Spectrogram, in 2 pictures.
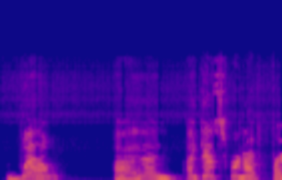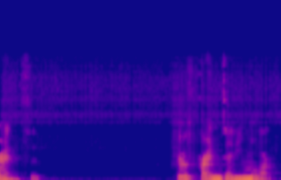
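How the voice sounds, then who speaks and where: Guy doing a tiny girl fairy from a storybook, squeaky high, hot tempered and petulant. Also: animated, slow pace, fairly bright tone, full character voice, poor audio. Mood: hurt, defiant. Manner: exclamatory, petulant. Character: feisty, quick-tempered little female fairy.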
